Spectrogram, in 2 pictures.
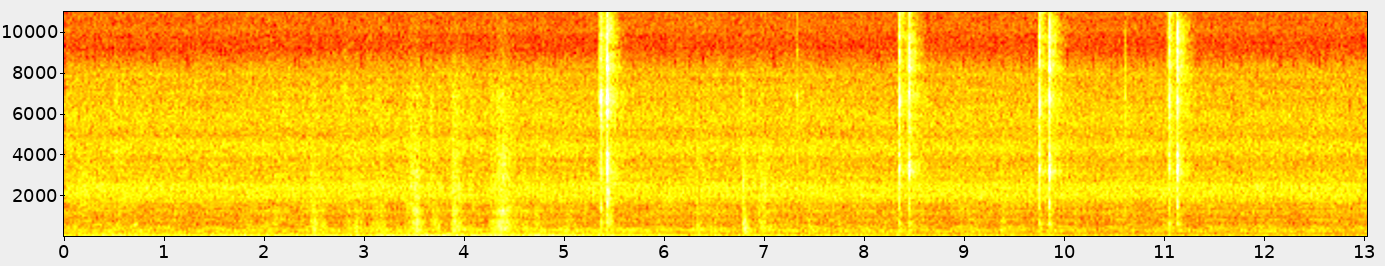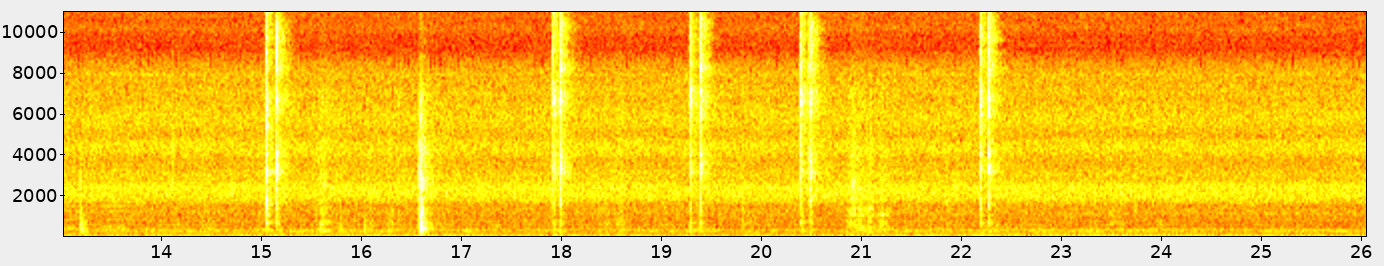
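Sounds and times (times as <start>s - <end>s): low steady hum: 0.0s - 26.0s
computer keys clicking: 5.2s - 5.6s, 8.3s - 8.6s, 9.7s - 10.0s, 11.0s - 11.3s, 15.0s - 15.4s, 17.8s - 18.2s, 19.2s - 19.6s, 20.3s - 20.7s, 22.1s - 22.4s.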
